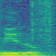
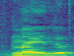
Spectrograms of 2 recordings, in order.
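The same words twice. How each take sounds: First: Milo is said the Malaysian way. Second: Milo is said the Singaporean way. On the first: "sa Malaysia, ang pag-pronounce ng ice Milo is ice Milo" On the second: "Milo pala pag-pronounce dito"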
